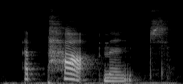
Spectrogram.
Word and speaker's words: apartment: So apartment could also change to apartment.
